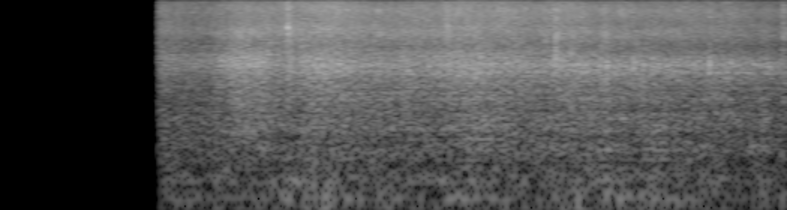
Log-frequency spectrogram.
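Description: After about a second of silence, hurricane wind and driving rain start suddenly: a loud, steady rush of noise with a few sharp ticks scattered through it.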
